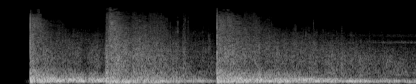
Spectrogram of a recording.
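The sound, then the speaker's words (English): Booming airburst detonations of a weapon, with blast and shockwave: three sharp, heavy onsets, each trailing into a loud, sustained roaring rumble. “This airburst detonation vastly increases the weapon's destructive range. What we're doing is we're maximizing the blast, the shockwave, if you will.”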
